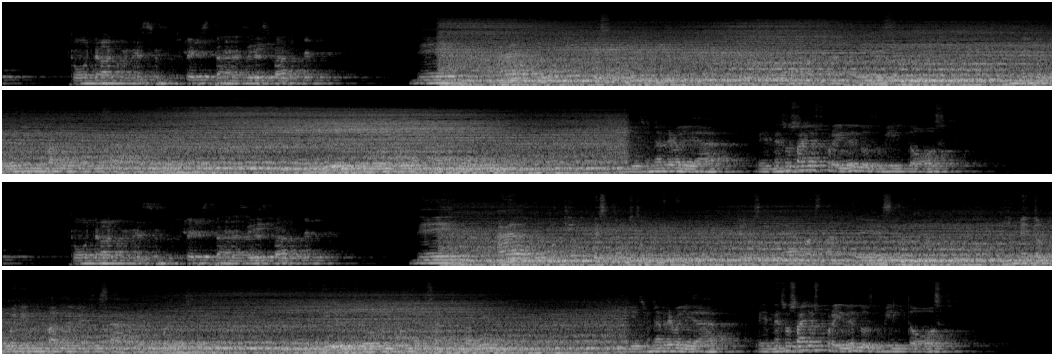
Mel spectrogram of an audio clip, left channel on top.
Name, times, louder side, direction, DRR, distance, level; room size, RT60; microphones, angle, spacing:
voice 1, 0.7-3.1, equal, 20° left, 2 dB, 5.0 m, -32 dB
voice 2, 2.4-2.9 4.1-4.7 4.9-9.3 9.7-12.7 13.5-15.6 16.5-17.7 18.0-19.9, equal, 30° right, 2 dB, 6.8 m, -30 dB
sound 1, 4.3-16.8, left 1 dB, 70° left, 2.6 m, -27 dB
22.5 x 22.0 x 8.0 m, 0.93 s
head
